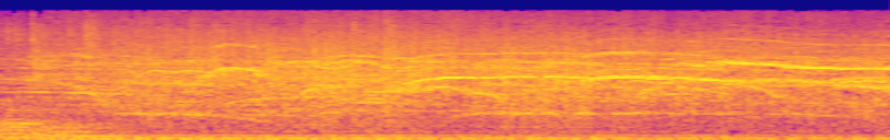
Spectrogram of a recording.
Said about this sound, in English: I'm sorry about that. And listen to them all cheering me as well. Awfully sorry.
